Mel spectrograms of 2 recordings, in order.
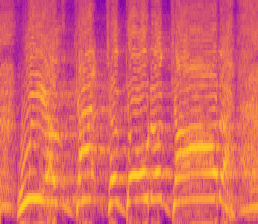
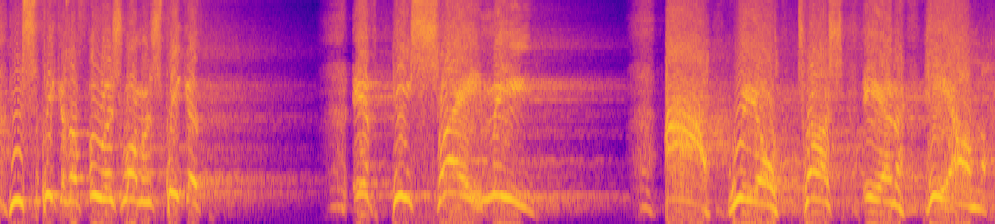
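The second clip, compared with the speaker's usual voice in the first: mock, slow, holding back tears through clenched teeth. Speaker acts out a man's reply to a woman, through gritted teeth. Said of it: "He said it with his teeth gritted together. He said it with a tear running down his eyes".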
